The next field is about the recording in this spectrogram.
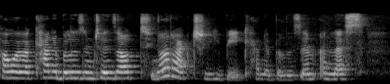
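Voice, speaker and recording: Over noticeable background noise, a woman raises and projects her high-pitched voice. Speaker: book vlogger. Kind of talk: casual vlog monologue. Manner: casual, with many fillers.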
